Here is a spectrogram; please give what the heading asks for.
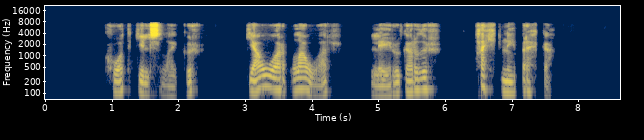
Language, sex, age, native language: Icelandic, male, 30-39, Icelandic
